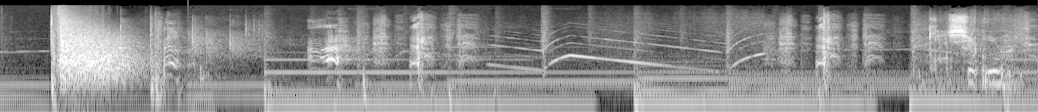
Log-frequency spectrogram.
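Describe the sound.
A single loud gunshot cracks near the start, followed by sweeping siren-like tones and sustained low droning.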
